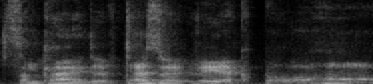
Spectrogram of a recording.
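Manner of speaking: put-on French accent. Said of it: "He's really getting into character for this one".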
